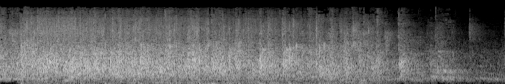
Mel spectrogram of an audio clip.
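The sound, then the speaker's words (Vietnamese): An audience at a Buddhist dharma talk breaks into loud, sustained applause, a dense wash of many hands clapping that holds steady for several seconds before thinning slightly toward the end. “Xin cho anh chàng pháo tay.”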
